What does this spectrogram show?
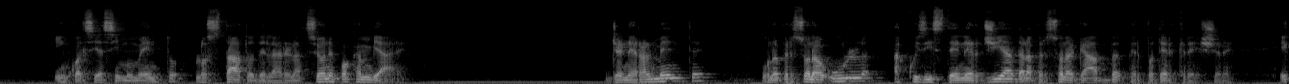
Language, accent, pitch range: Italian, native, 95-115 Hz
